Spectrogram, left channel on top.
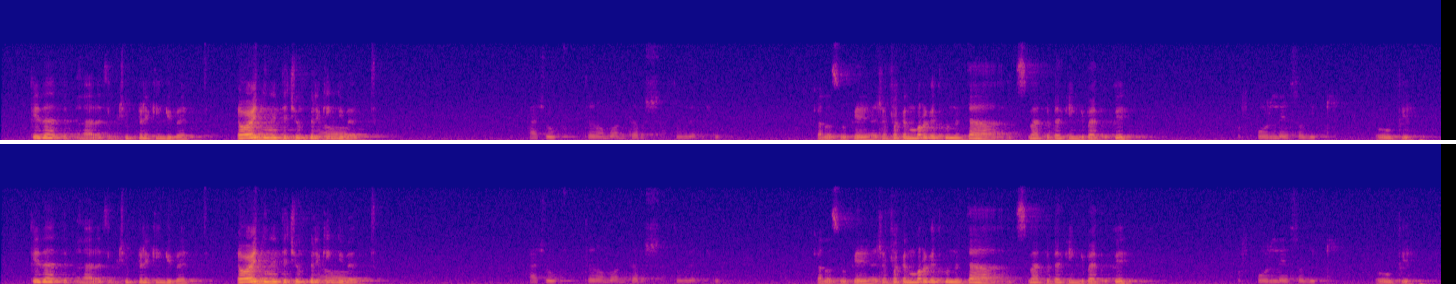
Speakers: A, on the right (about 50°); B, on the left (about 45°).
A: كده هتبقى لازم تشوف بريكنج باد اوعدني ان انت تشوف بريكنج
B: اه
A: باد
B: هشوفه طالما انت رشحتهولي هشوفه
A: خلاص اوكي اشوفك المرة الجاية تكون انت سمعت بريكنج باد اوكي
B: قول لي يا صديقي
A: اوكي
